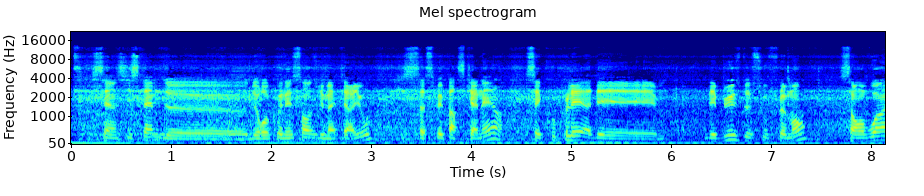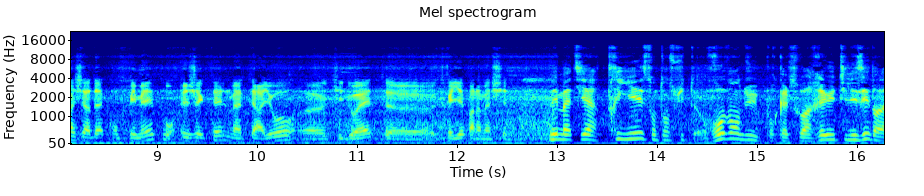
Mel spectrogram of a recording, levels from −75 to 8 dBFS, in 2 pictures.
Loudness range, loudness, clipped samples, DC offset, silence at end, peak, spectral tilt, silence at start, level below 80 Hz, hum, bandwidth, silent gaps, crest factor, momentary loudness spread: 2 LU; -26 LUFS; under 0.1%; under 0.1%; 0 s; -4 dBFS; -1.5 dB/octave; 0 s; -50 dBFS; none; 14 kHz; none; 22 dB; 8 LU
